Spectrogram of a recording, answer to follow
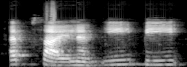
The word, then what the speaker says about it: epsilon: क्या बोला मैंने इस टर्म को, एप्साइलन, EPSILON। इसकी प्रोनाउंसिएशन होती है एप्साइलन।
